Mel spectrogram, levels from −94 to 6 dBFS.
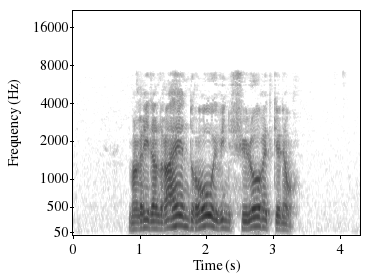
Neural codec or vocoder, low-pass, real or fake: none; 7.2 kHz; real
